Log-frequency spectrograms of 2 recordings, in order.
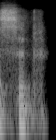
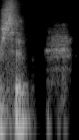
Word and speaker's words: CIP: is that pronounced actually is it kit or sip step I think I'm just going off what Charles says but it's sip sip okay we'll call it sip for right here um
